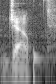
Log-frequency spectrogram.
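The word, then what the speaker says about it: Djo: artist yeah and that's usually not your D like the letter d j o d j o pronounced by Alexa Joe uh Gloom is the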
